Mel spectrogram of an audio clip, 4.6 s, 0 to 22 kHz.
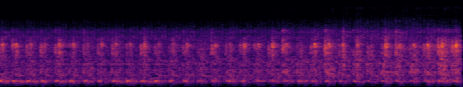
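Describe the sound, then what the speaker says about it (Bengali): A Tata EX2 truck engine idles steadily after starting, making an even, rapid knocking pulse that sounds fairly close. No voices are heard. "স্টার্টটা শোনেন বুঝছেন স্টার্ট করলাম গাড়ি"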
